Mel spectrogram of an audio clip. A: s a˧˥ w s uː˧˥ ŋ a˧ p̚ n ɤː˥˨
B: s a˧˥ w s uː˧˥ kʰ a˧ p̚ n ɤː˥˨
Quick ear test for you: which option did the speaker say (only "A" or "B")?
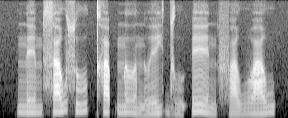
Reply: B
